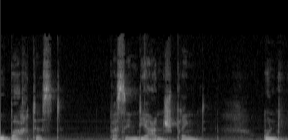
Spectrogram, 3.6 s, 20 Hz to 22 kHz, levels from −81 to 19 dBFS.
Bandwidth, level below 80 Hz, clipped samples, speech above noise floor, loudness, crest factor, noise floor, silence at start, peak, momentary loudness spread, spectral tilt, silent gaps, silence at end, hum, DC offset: 17 kHz; -56 dBFS; under 0.1%; 26 dB; -30 LUFS; 18 dB; -54 dBFS; 0 s; -12 dBFS; 23 LU; -4.5 dB/octave; none; 0 s; none; under 0.1%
